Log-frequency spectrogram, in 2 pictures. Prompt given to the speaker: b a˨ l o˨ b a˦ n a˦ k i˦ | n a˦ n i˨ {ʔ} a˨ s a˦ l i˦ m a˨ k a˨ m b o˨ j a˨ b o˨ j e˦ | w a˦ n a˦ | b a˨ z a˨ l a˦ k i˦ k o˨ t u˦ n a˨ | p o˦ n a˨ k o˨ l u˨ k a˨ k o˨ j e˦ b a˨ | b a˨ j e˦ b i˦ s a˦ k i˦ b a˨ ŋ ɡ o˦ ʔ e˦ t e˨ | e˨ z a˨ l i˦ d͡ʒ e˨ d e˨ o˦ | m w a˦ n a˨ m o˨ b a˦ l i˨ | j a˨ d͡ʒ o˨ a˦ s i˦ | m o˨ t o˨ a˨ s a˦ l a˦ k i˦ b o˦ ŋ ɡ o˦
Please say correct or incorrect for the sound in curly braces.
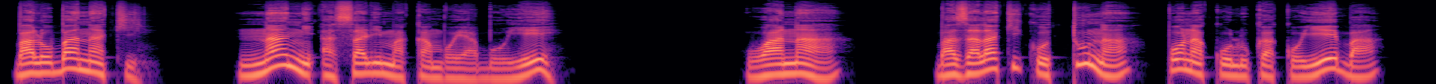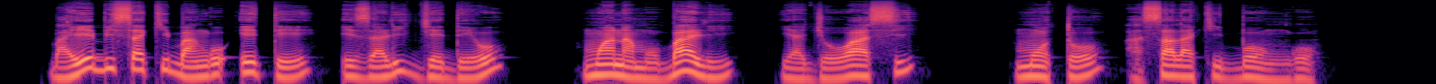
correct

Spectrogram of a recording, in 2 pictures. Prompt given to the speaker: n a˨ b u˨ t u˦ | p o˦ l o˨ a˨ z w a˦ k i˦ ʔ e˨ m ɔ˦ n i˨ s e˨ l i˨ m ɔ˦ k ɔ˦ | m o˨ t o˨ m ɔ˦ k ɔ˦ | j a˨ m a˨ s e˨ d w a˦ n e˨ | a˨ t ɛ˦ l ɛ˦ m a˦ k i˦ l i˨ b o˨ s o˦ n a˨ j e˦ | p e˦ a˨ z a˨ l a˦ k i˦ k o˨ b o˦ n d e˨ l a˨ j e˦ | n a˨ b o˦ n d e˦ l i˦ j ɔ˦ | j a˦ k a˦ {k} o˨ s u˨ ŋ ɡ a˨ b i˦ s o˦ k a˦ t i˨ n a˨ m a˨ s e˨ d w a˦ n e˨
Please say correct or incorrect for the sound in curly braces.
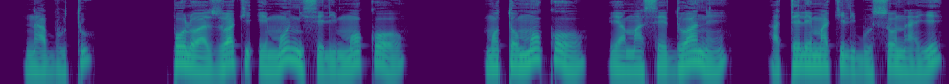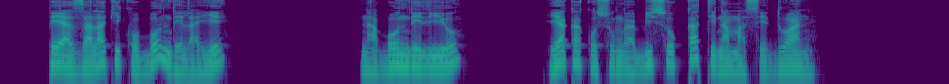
correct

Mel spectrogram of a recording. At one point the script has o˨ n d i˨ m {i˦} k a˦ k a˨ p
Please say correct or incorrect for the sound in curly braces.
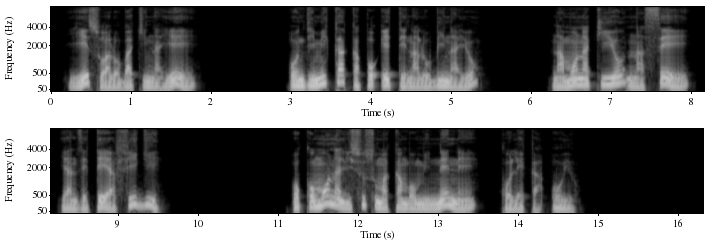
correct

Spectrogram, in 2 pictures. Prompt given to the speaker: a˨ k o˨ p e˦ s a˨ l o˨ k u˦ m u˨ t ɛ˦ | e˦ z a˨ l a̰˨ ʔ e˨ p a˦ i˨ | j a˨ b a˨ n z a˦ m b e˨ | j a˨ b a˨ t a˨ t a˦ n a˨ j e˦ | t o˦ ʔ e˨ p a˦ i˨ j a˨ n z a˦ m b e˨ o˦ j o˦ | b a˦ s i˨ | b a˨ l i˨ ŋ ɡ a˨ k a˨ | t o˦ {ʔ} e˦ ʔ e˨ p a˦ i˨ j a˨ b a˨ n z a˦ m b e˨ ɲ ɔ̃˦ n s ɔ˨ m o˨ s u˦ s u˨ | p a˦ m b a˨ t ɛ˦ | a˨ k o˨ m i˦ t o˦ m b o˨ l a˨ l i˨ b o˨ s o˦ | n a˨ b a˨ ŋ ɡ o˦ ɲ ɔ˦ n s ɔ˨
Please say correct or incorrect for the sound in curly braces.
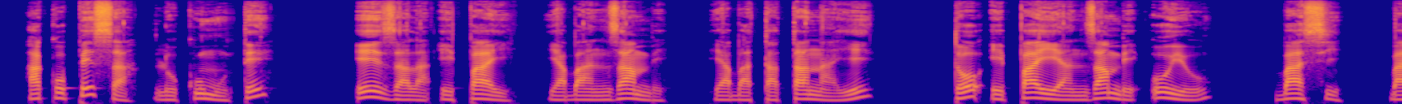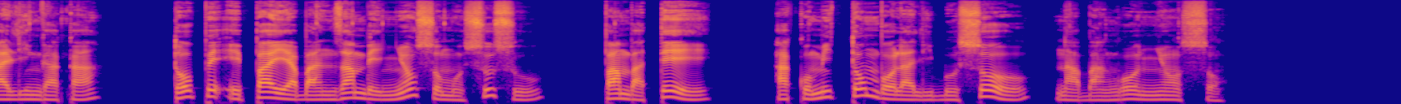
incorrect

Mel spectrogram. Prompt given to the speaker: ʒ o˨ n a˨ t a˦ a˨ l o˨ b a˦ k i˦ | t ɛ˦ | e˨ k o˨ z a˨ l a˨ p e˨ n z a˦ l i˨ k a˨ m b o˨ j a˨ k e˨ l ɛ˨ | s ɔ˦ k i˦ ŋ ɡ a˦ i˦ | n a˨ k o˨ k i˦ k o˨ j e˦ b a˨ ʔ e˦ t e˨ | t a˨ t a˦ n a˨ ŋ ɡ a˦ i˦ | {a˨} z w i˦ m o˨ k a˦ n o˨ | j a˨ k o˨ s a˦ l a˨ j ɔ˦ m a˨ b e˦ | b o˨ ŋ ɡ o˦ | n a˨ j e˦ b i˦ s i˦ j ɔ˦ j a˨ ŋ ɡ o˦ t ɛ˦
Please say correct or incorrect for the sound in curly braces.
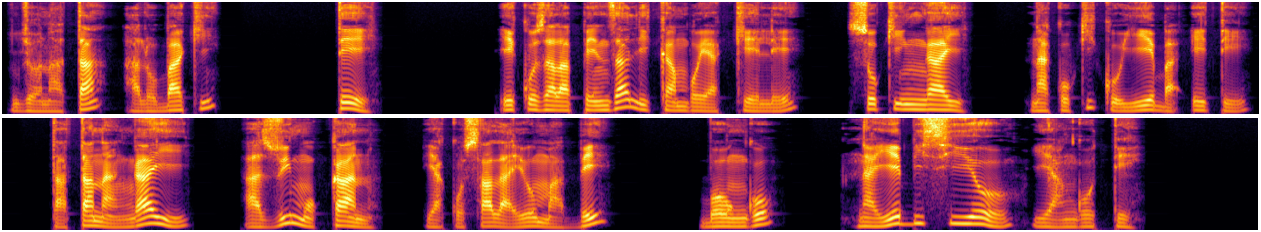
correct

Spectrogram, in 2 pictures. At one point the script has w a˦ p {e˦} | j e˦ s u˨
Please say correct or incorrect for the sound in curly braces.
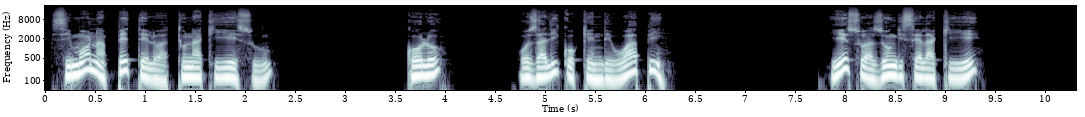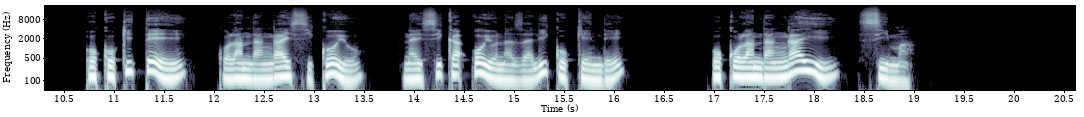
incorrect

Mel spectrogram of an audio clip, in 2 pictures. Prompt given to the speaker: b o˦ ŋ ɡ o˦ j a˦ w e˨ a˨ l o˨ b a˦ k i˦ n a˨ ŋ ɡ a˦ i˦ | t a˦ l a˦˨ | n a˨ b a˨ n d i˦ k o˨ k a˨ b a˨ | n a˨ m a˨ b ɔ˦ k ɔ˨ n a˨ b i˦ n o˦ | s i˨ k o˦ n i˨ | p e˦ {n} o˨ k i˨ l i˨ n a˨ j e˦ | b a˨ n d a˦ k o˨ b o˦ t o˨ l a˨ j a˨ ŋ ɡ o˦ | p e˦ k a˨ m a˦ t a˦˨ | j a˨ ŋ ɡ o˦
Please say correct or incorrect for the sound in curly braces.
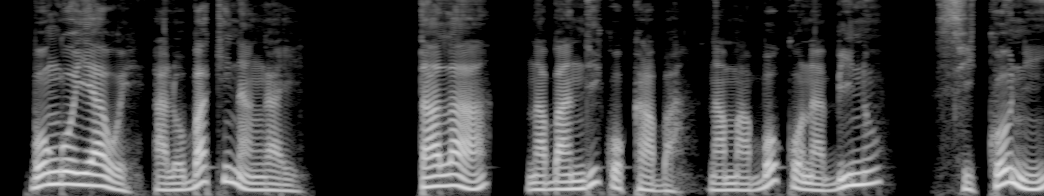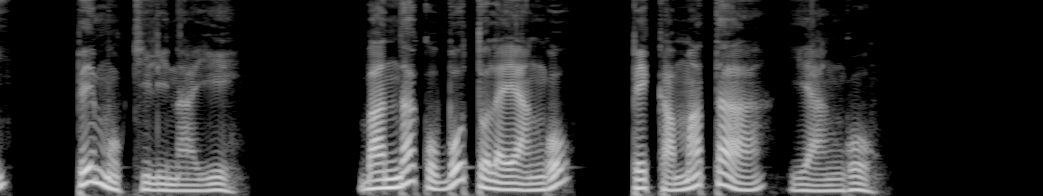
incorrect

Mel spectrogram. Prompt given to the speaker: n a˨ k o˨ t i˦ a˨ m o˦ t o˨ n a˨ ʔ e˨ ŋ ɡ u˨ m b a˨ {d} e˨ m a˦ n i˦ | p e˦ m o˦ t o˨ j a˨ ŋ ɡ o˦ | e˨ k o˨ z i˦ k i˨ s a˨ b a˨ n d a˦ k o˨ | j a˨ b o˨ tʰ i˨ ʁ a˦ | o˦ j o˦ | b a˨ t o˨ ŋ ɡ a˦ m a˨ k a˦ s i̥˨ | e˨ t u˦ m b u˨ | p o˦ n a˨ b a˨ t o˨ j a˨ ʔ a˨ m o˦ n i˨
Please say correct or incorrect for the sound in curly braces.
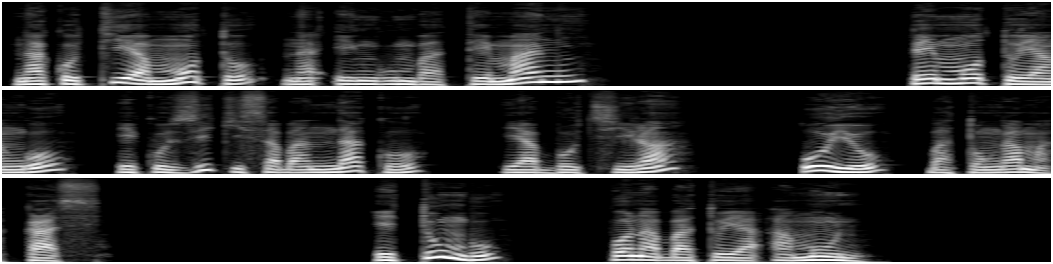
incorrect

